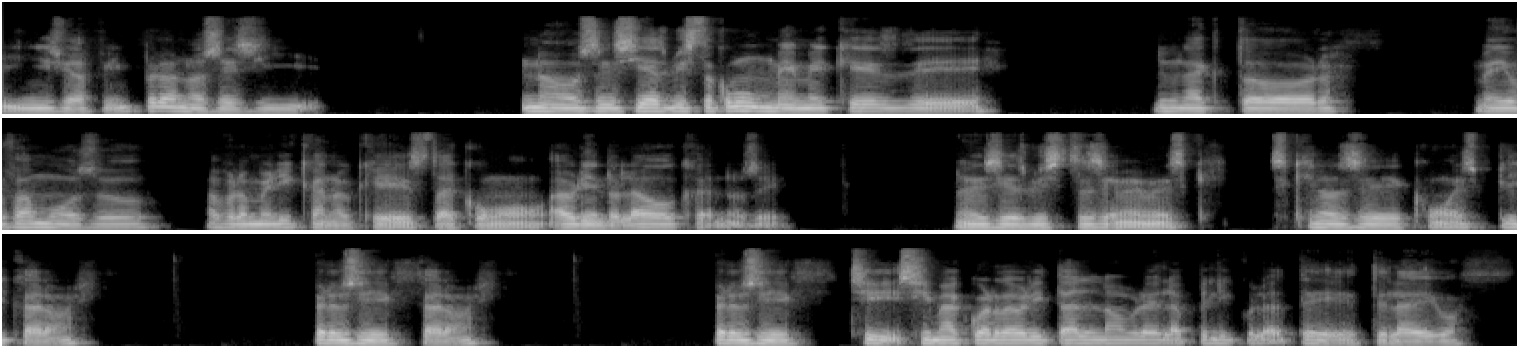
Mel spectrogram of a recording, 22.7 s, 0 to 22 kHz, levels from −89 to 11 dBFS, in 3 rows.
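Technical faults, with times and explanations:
17.22 to 19.22 s, stream segment repeated: a 2-second stretch of speech plays a second time, adding 2 s to the running time. The player fetched or queued the same chunk of the stream twice, so once the first copy finished it jumped back and played that chunk again. The seam where playback returns to the segment's start leaves a small blip, followed by speech the listener has just heard.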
